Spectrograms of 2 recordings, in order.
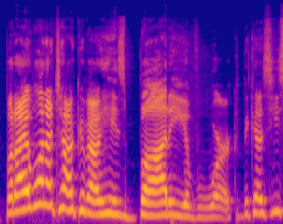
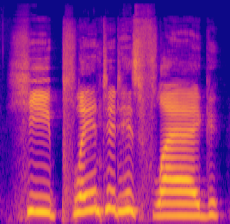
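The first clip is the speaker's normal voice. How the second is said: slow grand pronouncement; 3 semitones higher, 3 dB louder, much slower than usual. Acted. Dramatic pronouncement.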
